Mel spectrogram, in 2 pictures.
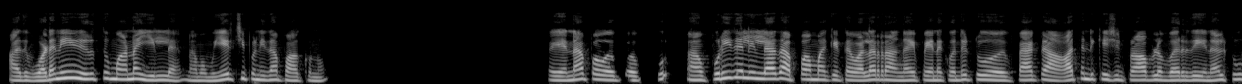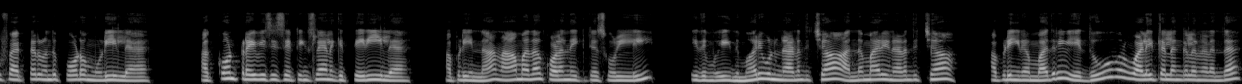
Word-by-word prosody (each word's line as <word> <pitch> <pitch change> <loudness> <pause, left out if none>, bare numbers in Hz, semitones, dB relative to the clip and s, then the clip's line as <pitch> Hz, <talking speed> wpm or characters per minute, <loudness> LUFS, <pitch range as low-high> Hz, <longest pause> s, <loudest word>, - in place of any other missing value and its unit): அது 185 0 0
ஓடனே 230 +10 +5
நிறுத்துமான்னா 250 -1 +2 0.2
இல்ல. 200 -1 0 0.2
நம்ம 175 -1 -3
முயற்சி 235 +7 0
பண்ணி 225 -3 0
தான் 215 -1 -3
பார்க்கணும். 180 +1 -5 2.4
என்ன 195 +3 +1
இப்ப 235 0 -1 0.9
ப 210 - -2 0.2
புரிதல் 300 +4 +3
இல்லாத 260 0 +4
அப்பா 230 +2 -3
அம்மாகிட்ட 210 -2 -2
வளர்றாங்க, 200 0 +1
இப்ப 195 +1 -8
எனக்கு 195 0 -4
வந்து 210 +3 -2
டூ 220 - 0 0.3
ஃபேக்ட் 205 +1 -1 0.3
ஆதன்டிகேஷன் 225 -2 -2
ப்ராப்ளம் 205 -1 +1
வருது 195 0 0
என்னால் 195 +4 -1
டூ 235 - -2
ஃபேக்டர் 230 +1 -1
வந்து 220 +1 -1
போட 220 +1 0
முடியல, 195 0 +1 0.8
அக்கௌண்ட் 265 +8 0
பிரைவசி 225 -1 +2
செட்டிங்ஸ்லாம் 215 +2 -1
எனக்கு 200 -3 -3
தெரியல 205 -1 +2 0.6
அப்டின்னா, 185 -1 -1
நாம 220 +3 +2
தான் 250 -1 0
கொழந்தைகிட்ட 205 -3 0
சொல்லி, 190 +2 0 0.5
"இது 195 -1 -1 0.2
இது 175 -2 +1
மாதிரி 215 +7 +3
ஒண்ணு 235 -2 +4
நட 200 - +3
நடந்துச்சா, 210 +3 -1 0.2
அந்த 185 +2 -2
மாதிரி 225 +1 +2
நடந்துச்சா," 210 +4 -1 0.5
அப்டின்ன்ற 200 0 0
மாரி 250 +10 +1 0.2
ஏதோ 190 +5 -2 0.2
ஒரு 315 - -1
வலைத்தளங்கள்ல 220 -1 +1
நடந்த 190 +2 -1
210 Hz, 135 wpm, -23 LUFS, 195-230 Hz, 2.4 s, ஓடனே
